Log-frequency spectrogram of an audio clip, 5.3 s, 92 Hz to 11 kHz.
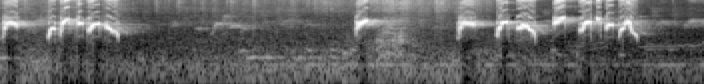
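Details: Red-whiskered bulbul in Thailand with its 'double 2, double 3' five-syllable song for teaching young birds: a quick phrase of looping whistled notes, a single isolated note, then a longer, fuller phrase of rising and falling whistles.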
